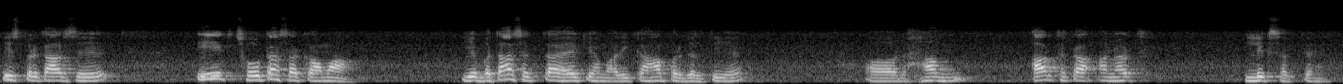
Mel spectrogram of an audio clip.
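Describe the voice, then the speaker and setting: A man teaching a grammar lesson to schoolchildren, explaining slowly and deliberately. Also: fairly high pitch, slight background noise. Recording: dull lo-fi sound with faint ambience.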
